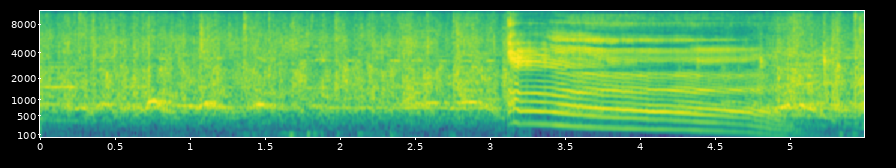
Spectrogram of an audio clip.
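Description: A church congregation applauding, with a steady roar of clapping and crowd noise that is soon joined and partly covered by a loud, sustained sliding wail that falls in pitch.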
